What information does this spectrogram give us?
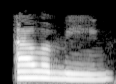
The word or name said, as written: alamine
